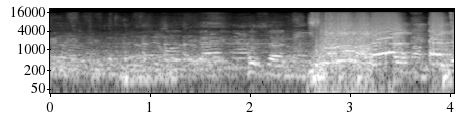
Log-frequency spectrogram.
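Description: Men laugh.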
